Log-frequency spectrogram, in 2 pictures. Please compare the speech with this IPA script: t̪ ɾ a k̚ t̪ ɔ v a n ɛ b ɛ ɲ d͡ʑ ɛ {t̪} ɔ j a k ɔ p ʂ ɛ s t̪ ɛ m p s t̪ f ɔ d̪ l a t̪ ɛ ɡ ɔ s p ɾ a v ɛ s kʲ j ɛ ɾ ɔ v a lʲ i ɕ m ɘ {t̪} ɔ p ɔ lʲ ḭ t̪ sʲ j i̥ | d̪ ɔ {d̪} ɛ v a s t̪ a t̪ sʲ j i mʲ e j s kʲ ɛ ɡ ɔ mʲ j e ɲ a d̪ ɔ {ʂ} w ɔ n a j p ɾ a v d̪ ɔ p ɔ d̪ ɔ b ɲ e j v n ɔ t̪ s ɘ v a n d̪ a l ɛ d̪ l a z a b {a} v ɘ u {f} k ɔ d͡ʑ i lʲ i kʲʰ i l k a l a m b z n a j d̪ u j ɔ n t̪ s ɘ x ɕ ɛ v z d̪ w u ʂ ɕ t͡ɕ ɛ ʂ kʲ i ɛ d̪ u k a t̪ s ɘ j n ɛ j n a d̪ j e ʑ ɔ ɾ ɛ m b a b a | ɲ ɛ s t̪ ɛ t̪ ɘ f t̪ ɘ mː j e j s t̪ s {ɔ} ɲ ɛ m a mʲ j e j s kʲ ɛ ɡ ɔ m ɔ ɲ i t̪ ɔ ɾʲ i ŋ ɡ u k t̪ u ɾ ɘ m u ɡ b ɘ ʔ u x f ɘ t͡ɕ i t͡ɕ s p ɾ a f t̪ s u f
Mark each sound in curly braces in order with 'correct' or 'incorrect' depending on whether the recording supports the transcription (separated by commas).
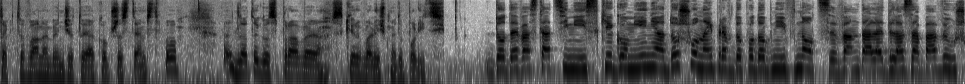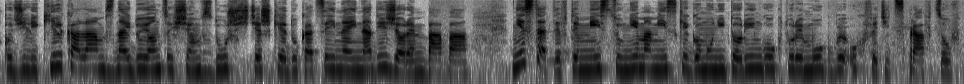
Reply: correct, incorrect, correct, correct, correct, incorrect, incorrect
